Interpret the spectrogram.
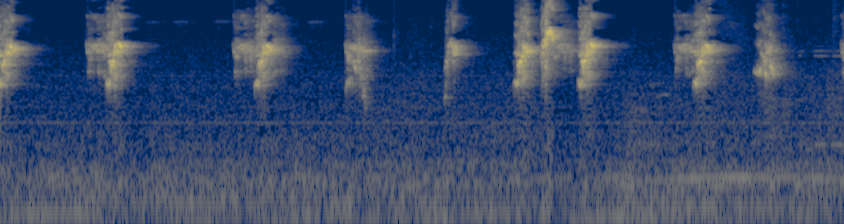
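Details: Female budgerigar giving harsh, raspy chirps in short bursts, some single, some doubled in quick pairs, spaced irregularly over the recording in a quiet indoor setting.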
